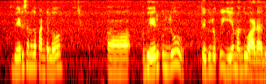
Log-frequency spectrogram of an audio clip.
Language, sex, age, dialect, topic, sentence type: Telugu, male, 18-24, Utterandhra, agriculture, question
